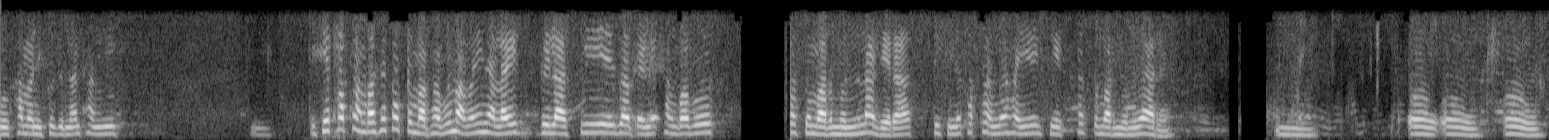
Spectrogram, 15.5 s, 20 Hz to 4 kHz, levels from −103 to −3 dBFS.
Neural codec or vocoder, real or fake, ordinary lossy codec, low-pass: none; real; MP3, 32 kbps; 3.6 kHz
